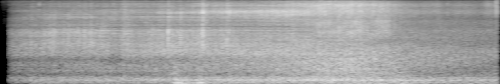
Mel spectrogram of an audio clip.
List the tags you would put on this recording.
Sound effects > Vehicles
asphalt-road car moderate-speed passing-by studded-tires wet-road

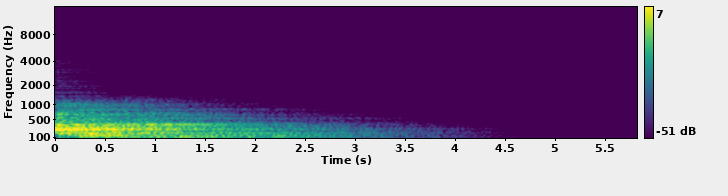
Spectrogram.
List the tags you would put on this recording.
Sound effects > Electronic / Design
BASSY BOOM DEEP DIFFERENT EXPERIMENTAL EXPLOSION HIPHOP HIT IMPACT INNOVATIVE LOW RAP RATTLING RUMBLING TRAP UNIQUE

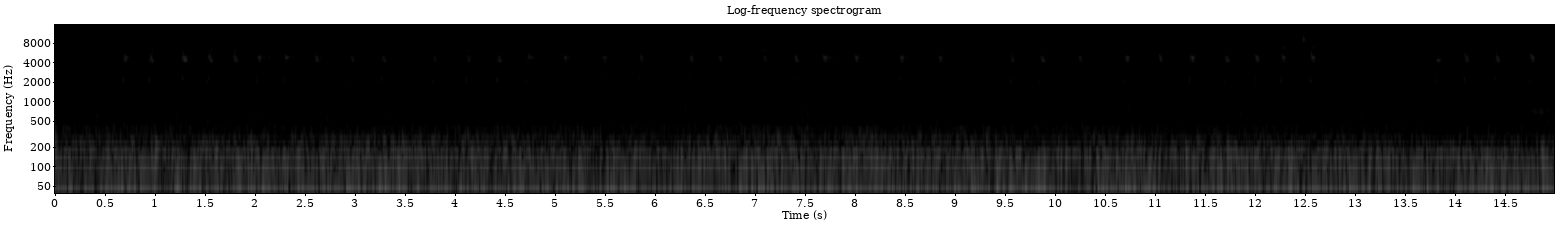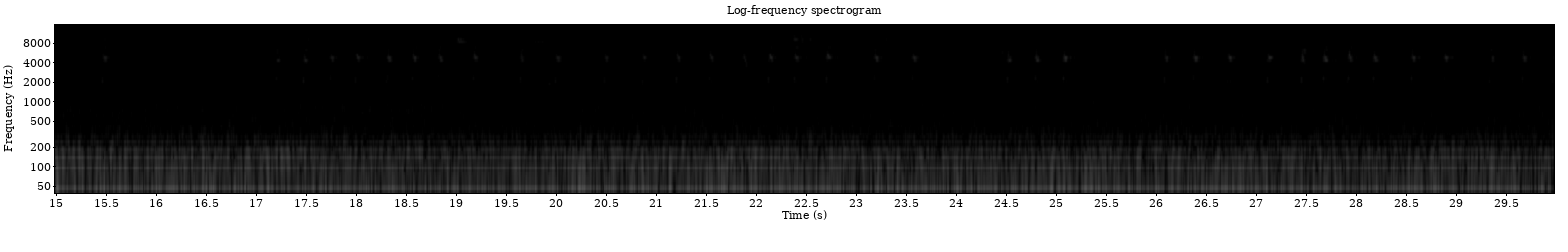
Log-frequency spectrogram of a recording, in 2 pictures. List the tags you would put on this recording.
Soundscapes > Nature
nature Dendrophone raspberry-pi phenological-recording artistic-intervention weather-data sound-installation data-to-sound field-recording modified-soundscape

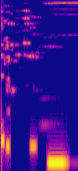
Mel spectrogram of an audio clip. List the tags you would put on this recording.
Sound effects > Electronic / Design
options button Digital menu UI notification alert interface

